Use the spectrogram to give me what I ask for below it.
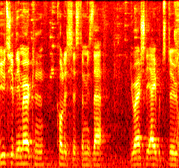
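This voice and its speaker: A man with a medium-pitched voice speaks at a fairly quick pace. Noticeable background noise and audible room echo surround him. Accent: English. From England. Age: 20s. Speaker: community college student and soccer player. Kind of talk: prepared speech at luncheon. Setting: luncheon event with audience. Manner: hesitant, with frequent fillers.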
